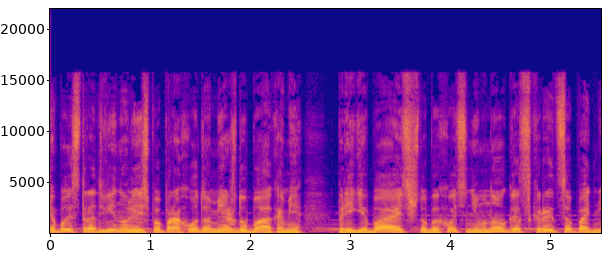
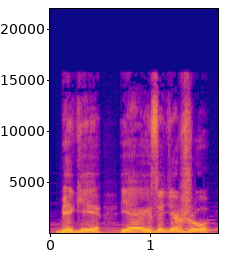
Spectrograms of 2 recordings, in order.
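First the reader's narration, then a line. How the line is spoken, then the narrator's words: Shouted. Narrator (Russian): крикнул он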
